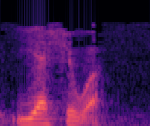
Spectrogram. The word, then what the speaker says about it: Yeshua: Now, the word Jesus really is pronounced in Hebrew, Yeshua.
